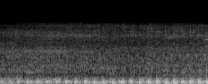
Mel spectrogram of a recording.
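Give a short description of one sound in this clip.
A motorbike engine putters past.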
